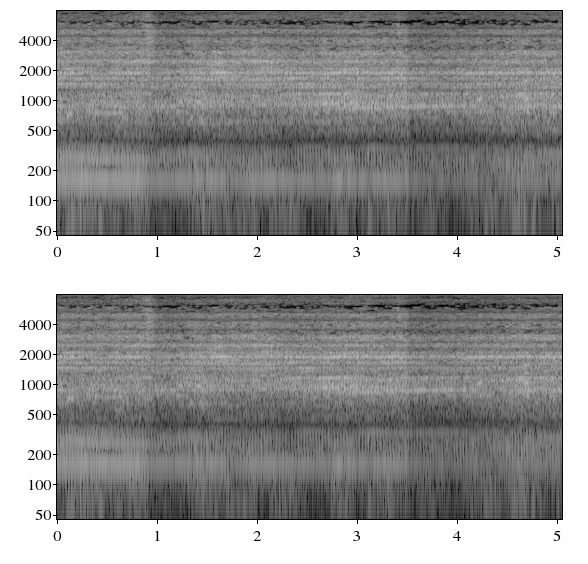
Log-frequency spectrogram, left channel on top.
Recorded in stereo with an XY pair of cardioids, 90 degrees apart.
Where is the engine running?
10° left, 1.1 m.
